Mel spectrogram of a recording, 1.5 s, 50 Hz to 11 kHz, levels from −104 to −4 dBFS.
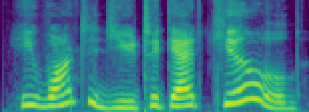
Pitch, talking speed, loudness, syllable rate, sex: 250 Hz, 235 wpm, -18 LUFS, 5.5 syllables/s, female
